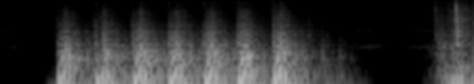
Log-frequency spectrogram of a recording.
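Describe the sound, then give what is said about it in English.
A quick run of about seven firm, fairly loud knocks on a door, then a brief pause before another knock starts. No one speaks. “Martin, open the door. It's Helen.”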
